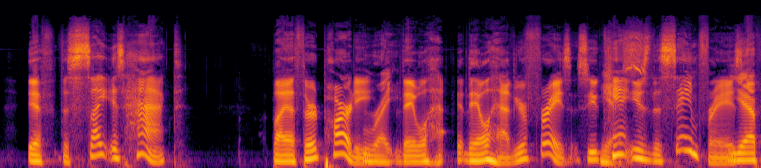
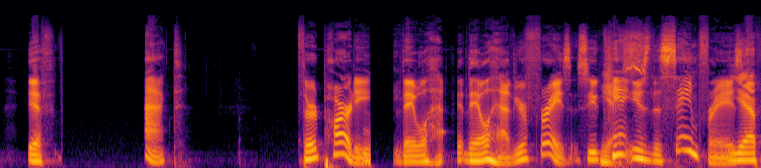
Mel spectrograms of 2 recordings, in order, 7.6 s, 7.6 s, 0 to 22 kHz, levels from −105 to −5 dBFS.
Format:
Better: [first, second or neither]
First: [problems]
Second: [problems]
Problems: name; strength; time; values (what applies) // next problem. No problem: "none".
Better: first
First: none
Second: audio cutting out; at 0.5 s for 1 s, at 2.5 s and at 3.5 s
